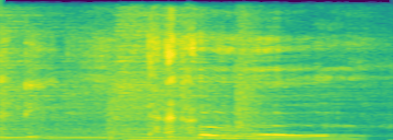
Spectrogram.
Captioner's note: yawn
